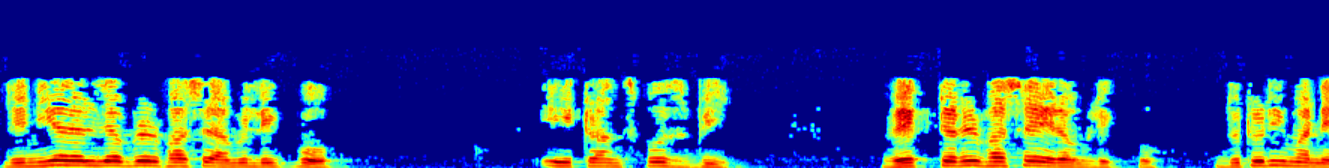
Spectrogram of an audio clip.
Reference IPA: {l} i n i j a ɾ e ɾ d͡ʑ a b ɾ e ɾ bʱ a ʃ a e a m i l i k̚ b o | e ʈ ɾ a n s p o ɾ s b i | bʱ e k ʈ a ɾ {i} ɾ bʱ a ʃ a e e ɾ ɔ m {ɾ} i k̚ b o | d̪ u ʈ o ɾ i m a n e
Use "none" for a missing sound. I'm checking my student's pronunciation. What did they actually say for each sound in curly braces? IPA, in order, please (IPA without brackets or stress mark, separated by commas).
l, e, l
